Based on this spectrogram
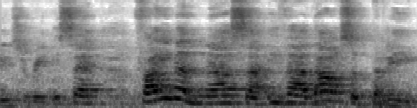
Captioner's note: non-english speech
